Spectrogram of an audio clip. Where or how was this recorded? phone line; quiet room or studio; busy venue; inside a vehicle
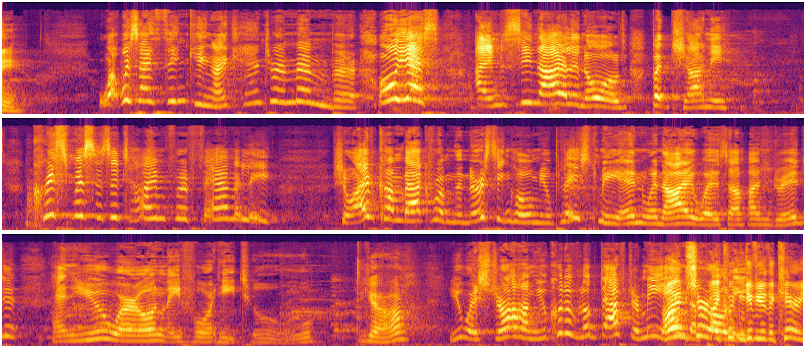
busy venue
